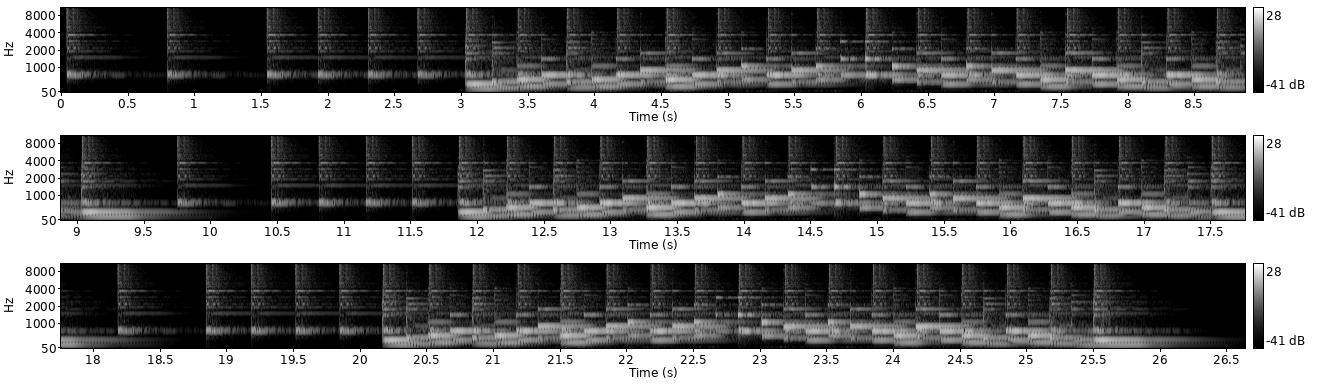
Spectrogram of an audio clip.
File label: F Arpeggio Inversions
